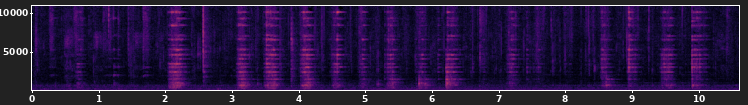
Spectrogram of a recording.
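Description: A dog licking an empty ceramic plate on a tile floor, pushing it around so the plate knocks and clinks against the tiles in a string of short, ringing knocks. The knocks come thickly from about two seconds in, pause, then return a few times near the end.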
